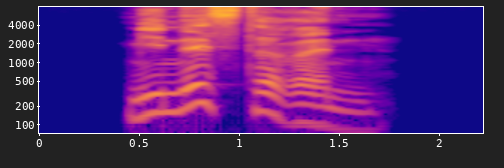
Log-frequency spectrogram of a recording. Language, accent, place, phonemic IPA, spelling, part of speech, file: German, Germany, Berlin, /miˈnɪstəʁɪn/, Ministerin, noun, De-Ministerin.ogg
- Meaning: minister (woman who is commissioned by the government for public service)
